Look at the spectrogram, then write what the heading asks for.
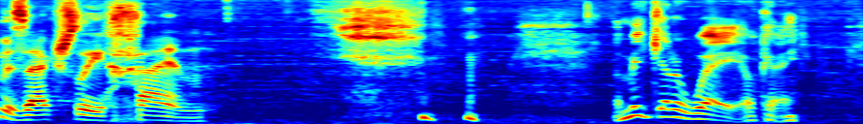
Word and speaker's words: Chaim: And his name is actually Chaim. Let me get away, okay. Chaim? His name is Chaim Witz. Wait, what is this? Shiny item. It's spelled C-H-A-I-M.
